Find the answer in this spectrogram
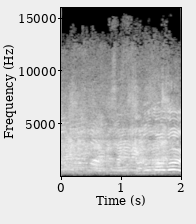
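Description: Speech only: talking, with no other sound standing out.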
